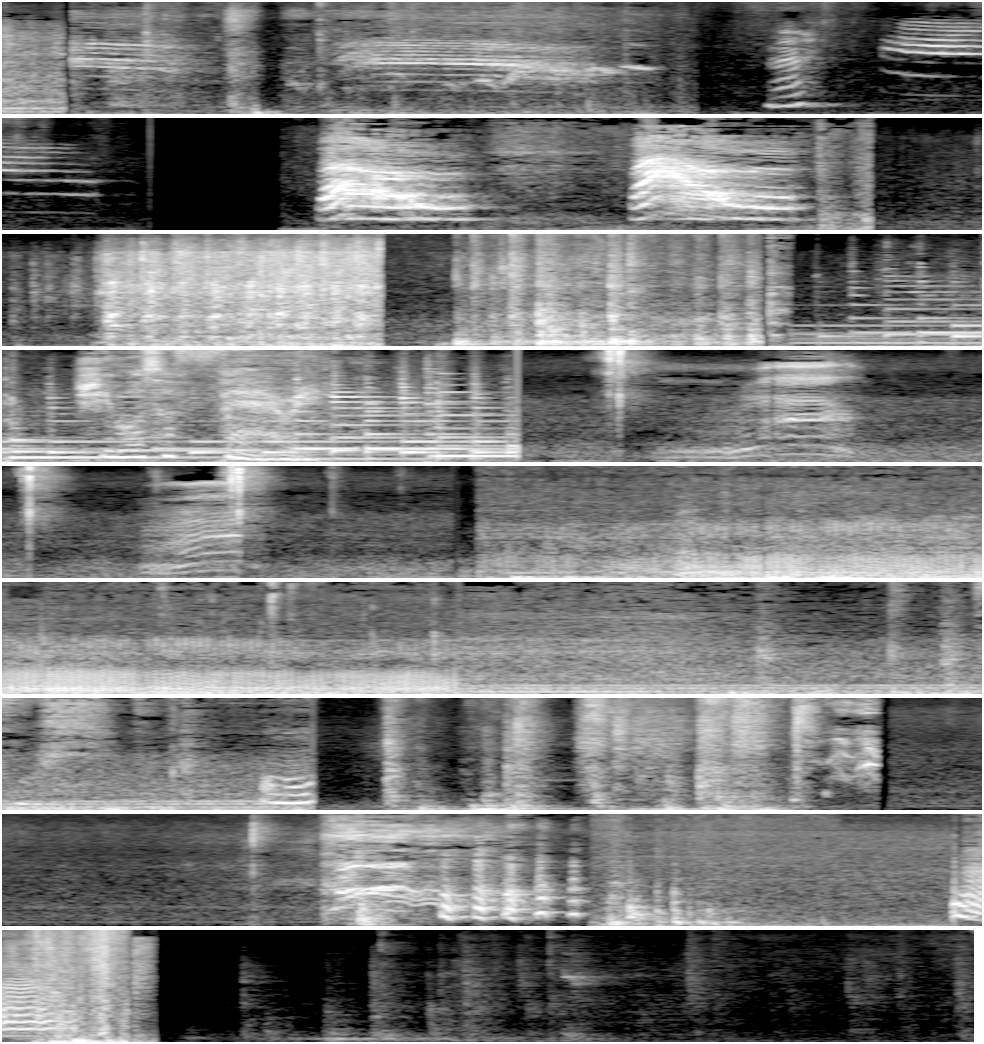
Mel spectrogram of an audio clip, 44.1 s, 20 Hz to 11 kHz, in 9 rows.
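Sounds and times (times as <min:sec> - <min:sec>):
cat meowing: 0:00.4 - 0:01.0, 0:04.4 - 0:05.5
cat purring: 0:22.1 - 0:26.8.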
